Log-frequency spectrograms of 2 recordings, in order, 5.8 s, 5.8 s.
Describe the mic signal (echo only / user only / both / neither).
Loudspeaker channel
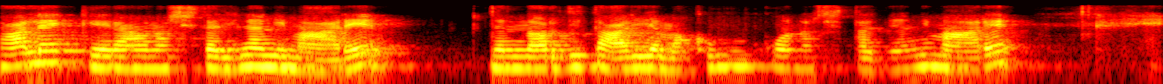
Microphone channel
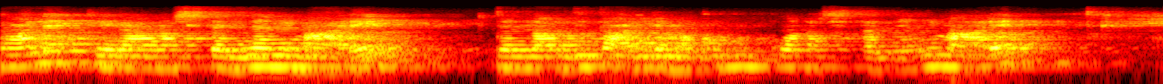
echo only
